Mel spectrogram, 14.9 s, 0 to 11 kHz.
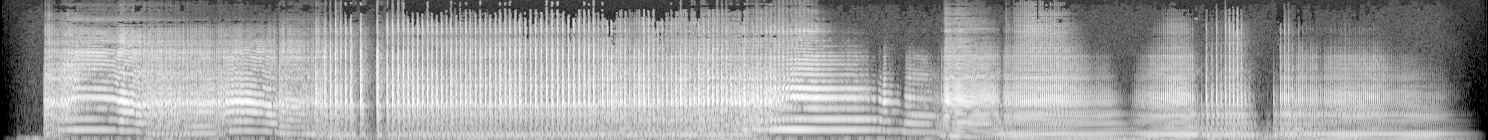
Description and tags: Squeaky Door - 115
Another Squeaky Door in our hands...
Door, Squeak, Squeaking, Squeaky, Wooden-Door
